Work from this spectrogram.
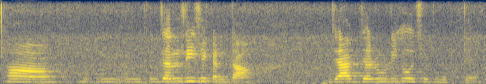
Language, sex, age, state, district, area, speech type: Maithili, female, 18-30, Bihar, Saharsa, rural, spontaneous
